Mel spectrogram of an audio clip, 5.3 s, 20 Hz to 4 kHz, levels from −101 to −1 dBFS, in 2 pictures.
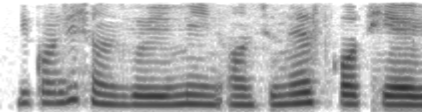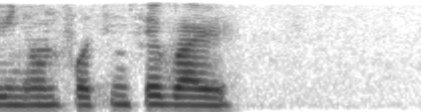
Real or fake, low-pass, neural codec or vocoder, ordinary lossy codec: real; 3.6 kHz; none; AAC, 24 kbps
